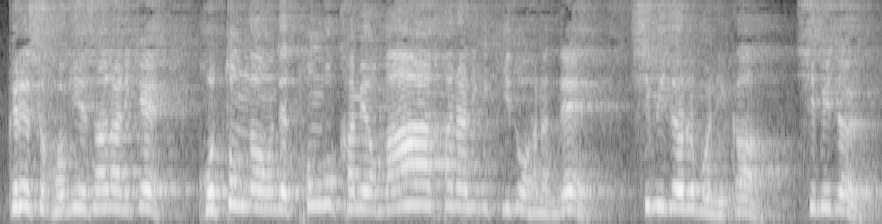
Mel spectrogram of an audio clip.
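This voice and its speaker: Male pastor, sermon delivery, high voice, echoey church, acts out quoted lines. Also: moderate pace. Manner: animated preaching, acting out quoted voices with rising pitch. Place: church sanctuary.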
